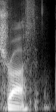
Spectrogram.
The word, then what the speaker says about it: Schroth: Yes, so it's Schroth. And I hear it all ways, shapes, and forms, but it's pronounced Schroth.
